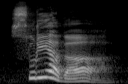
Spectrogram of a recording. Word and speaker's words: 수리아: 이 Y가 사실 그때 당시에 발음이 지금처럼 이렇게 Y 발음이 아니고 U 발음이었습니다. 그래서 수리아, 당신은 수리아라고 불렀어요.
